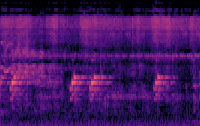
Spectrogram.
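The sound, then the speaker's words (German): A horse in a video game whinnies in several short bursts, spaced irregularly over a few seconds, fairly quiet against a steady background hiss, with no talking. “Ist da bei den Pferden ein Schrein?”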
